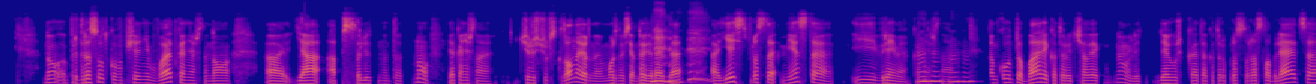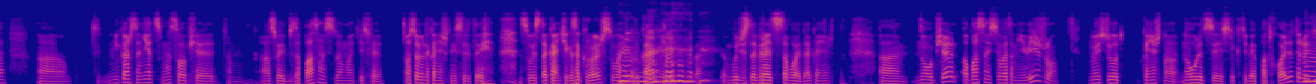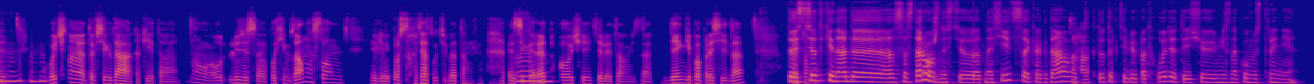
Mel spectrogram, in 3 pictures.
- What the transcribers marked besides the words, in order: laugh; laughing while speaking: "ты"; chuckle; laughing while speaking: "своими"; laughing while speaking: "Ну да"; laugh; laughing while speaking: "там"; tapping
- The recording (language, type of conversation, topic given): Russian, podcast, Чему тебя научило путешествие без жёсткого плана?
